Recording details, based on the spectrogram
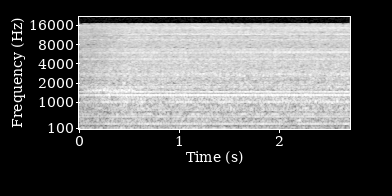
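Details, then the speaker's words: Trash-picked Dell XPS T700r desktop (apparently Intel 440BX-based board, dead CMOS battery) booting Windows 98: hard drive spins steadily with a quiet hum and faint fixed whine, no seek clicks or activity light; likely broken or still thinking. "don't hear any hard drive activity. Just kind of spinning away."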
